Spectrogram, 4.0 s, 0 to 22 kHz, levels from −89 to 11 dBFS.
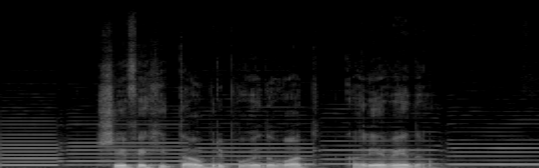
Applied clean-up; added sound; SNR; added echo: none; Bowed string instrument; 13 dB; none.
